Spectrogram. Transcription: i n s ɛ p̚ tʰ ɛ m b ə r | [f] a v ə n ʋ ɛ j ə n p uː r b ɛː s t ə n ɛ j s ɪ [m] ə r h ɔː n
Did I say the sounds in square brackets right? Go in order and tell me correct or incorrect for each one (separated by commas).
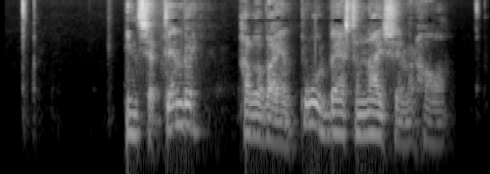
incorrect, correct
